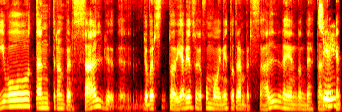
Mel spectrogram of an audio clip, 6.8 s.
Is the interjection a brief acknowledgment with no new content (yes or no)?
yes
